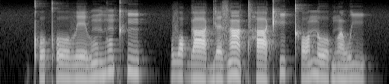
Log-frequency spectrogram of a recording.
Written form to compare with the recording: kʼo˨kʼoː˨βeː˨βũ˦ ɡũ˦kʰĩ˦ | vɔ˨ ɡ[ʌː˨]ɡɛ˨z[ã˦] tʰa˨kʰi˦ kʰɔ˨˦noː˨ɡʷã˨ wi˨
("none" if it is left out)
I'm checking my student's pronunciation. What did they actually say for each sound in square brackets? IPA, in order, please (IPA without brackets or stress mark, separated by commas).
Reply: aː˨, ã˦˨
